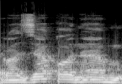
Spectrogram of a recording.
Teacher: قاف میں قلقلہ ہے، جنبش کی آواز آنی چاہیے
